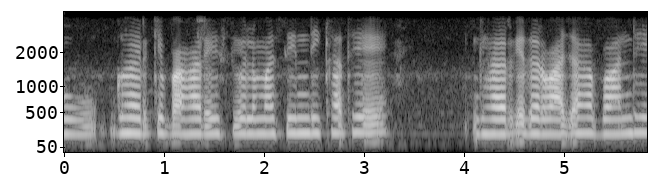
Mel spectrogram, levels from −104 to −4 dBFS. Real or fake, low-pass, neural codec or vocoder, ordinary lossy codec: real; 3.6 kHz; none; none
